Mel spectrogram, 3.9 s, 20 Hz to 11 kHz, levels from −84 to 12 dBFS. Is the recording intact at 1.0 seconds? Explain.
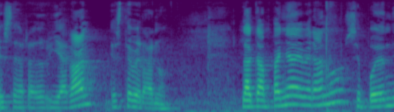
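Yes, the audio is intact at 1.0 seconds, with no fault present at that moment.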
